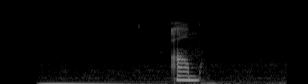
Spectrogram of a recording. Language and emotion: Russian, neutral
